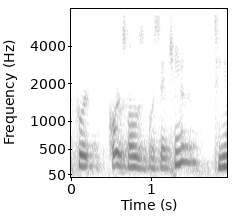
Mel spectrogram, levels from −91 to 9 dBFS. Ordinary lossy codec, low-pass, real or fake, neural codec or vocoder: none; 7.2 kHz; fake; codec, 16 kHz, 0.5 kbps, FreqCodec, larger model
